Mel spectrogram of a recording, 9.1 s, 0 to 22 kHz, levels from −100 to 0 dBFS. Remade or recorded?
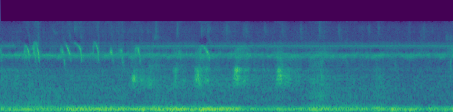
remade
